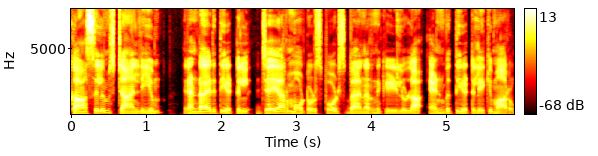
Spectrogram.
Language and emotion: Malayalam, neutral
